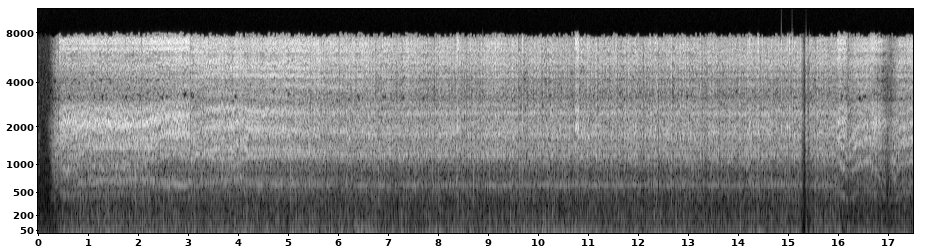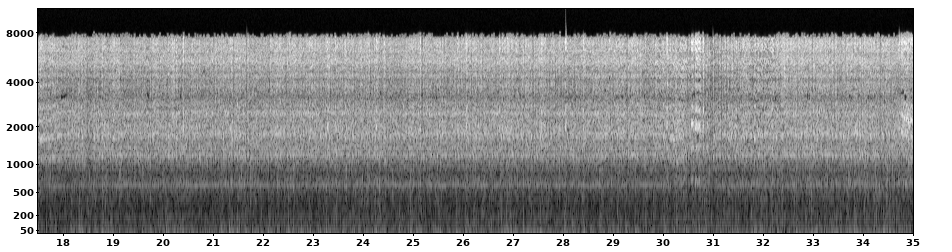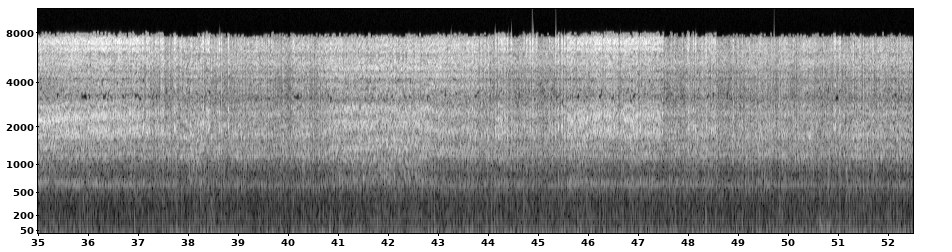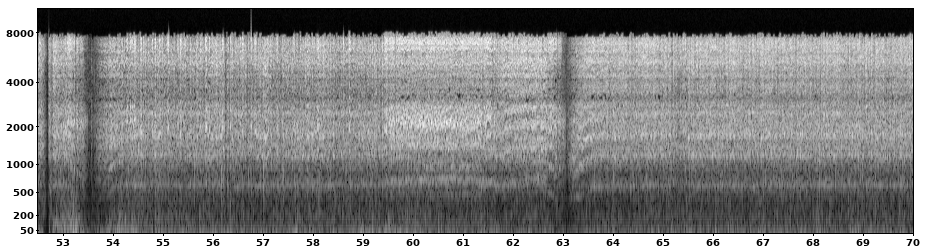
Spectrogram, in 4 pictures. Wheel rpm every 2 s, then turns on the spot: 80, 160, 160, 160, 160, 160, 160, 160, 120, 150, 160, 160, 160, 160, 160, 160, 160, 160, 160, 160, 160, 160, 160, 160, 160, 160, 120, 120, 160, 160, 160, 120, 150, 160, 160.
none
